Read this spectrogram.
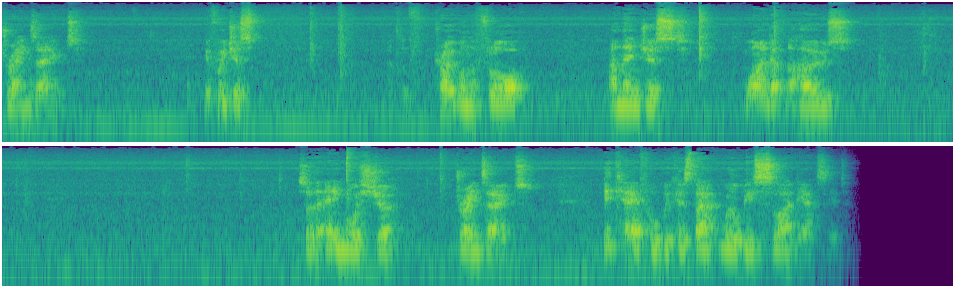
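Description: A man speaks calmly and clearly, close by, explaining in short bursts.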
